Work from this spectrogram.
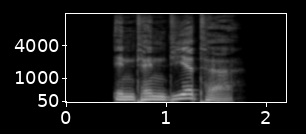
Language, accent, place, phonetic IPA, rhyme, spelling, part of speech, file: German, Germany, Berlin, [ɪntɛnˈdiːɐ̯tɐ], -iːɐ̯tɐ, intendierter, adjective, De-intendierter.ogg
- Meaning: inflection of intendiert: 1. strong/mixed nominative masculine singular 2. strong genitive/dative feminine singular 3. strong genitive plural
